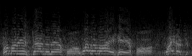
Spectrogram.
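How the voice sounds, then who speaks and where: A man playing an excitable, grouchy, harried newspaper editor in old-time radio style. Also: very high-pitched, fast. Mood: irritated. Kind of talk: 1930s-40s radio acting. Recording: muffled vintage radio recording, noise behind.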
